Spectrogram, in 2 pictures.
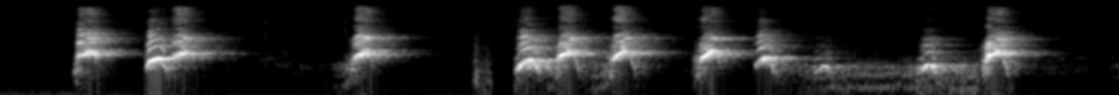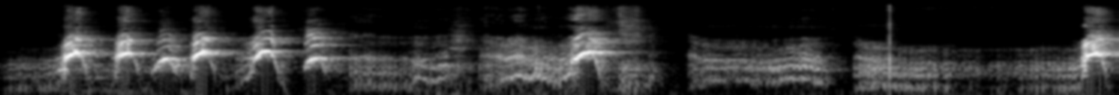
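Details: Yorkshire Terrier barking at a window alongside a Lhasa Apso: a rapid run of sharp, high barks, some doubled, with quieter whines and growly sounds between bursts and a brief pause near the middle.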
